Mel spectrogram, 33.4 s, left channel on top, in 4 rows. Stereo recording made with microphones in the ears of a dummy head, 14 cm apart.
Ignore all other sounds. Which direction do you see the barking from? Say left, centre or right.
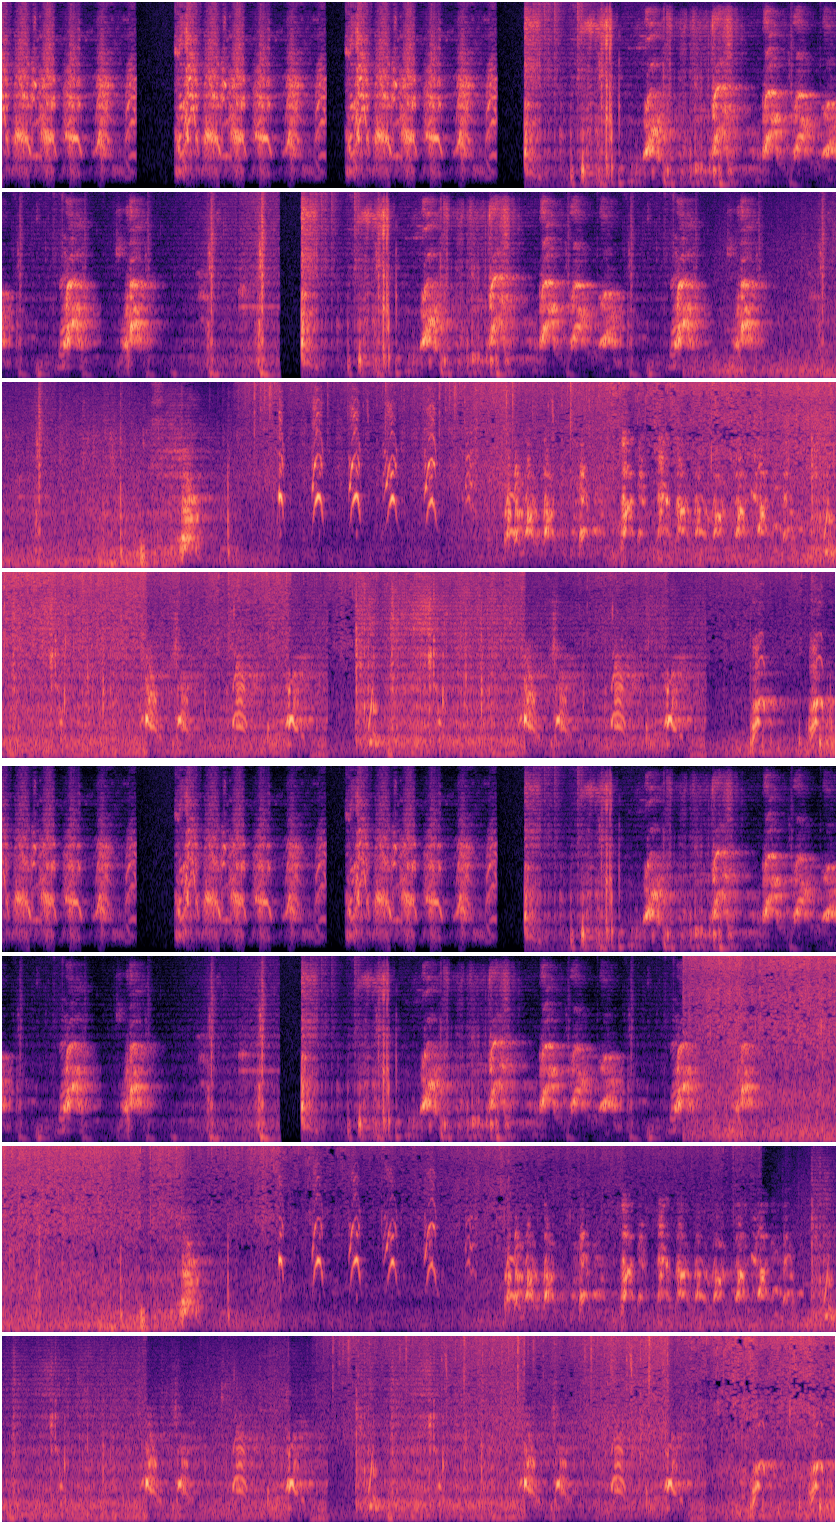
left.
